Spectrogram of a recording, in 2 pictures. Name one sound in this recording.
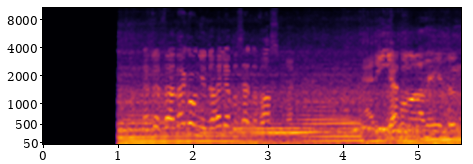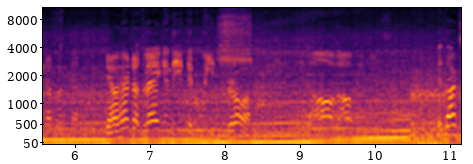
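A car engine hums steadily from inside the moving car.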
